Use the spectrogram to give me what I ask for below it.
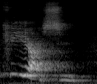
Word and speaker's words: chiasme: nous remet à londres prononcé chiasme pourquoi parce que le s se trouve entre une voyait et il consomme mais on a l'habitude de dire qu'il ya comme tourisme on dit pas touriste tourisme mais on dit tourisme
